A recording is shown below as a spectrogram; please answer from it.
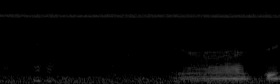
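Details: Mother goat (doe) struggling to give birth to her kid while being helped to pull it out; a single wavering, nasal bleat lasting under a second rises out of a hissy rural background with a steady high insect whine.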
